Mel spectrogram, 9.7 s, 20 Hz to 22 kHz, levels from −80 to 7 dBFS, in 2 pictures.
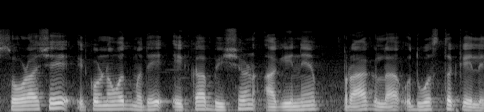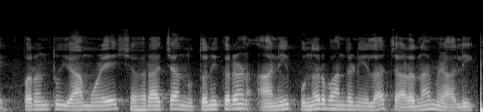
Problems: constant background noise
